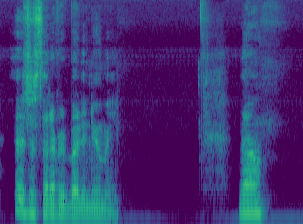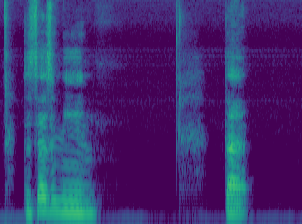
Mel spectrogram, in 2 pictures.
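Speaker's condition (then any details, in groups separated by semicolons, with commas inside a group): Cerebral palsy, spastic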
